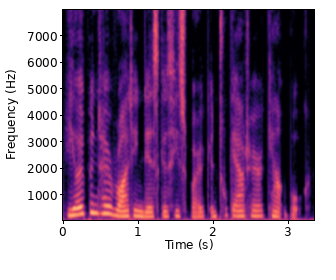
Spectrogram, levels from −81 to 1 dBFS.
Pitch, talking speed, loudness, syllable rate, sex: 215 Hz, 250 wpm, -18 LUFS, 5.8 syllables/s, female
